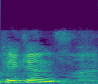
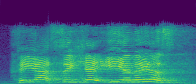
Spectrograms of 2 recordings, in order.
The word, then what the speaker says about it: Pickens: I'm from Pickens. Oh, my Lord. People that live in Pickens, they make that into a three-syllable word.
